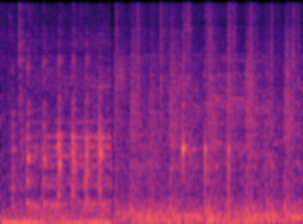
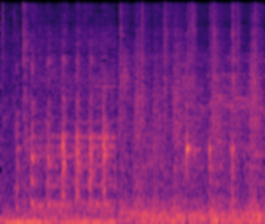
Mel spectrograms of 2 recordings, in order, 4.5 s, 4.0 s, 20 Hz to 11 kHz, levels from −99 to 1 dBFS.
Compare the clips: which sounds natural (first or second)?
first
